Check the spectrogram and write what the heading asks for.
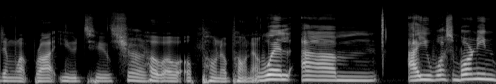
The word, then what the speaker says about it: Ho'oponopono: Because Ho'oponopono is what I call the easiest way.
